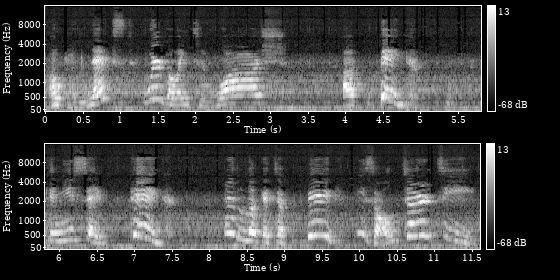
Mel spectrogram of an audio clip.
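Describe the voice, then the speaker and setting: A woman speaks to toddlers in a high, sing-song voice that swoops up and down. She talks very slowly and coaxes them with exaggerated praise. The room is echoey. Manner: exaggerated, animated, coaxing. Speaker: preschool teacher. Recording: echoey room, faint noise.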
